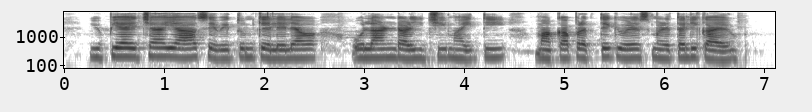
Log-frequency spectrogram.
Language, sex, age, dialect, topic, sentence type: Marathi, female, 31-35, Southern Konkan, banking, question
